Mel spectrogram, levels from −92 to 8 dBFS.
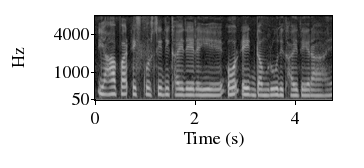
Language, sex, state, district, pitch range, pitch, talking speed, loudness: Hindi, female, Bihar, Jahanabad, 205-235 Hz, 215 Hz, 190 wpm, -26 LUFS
